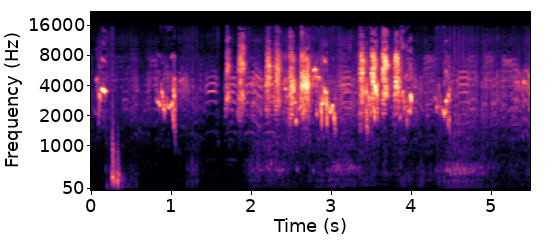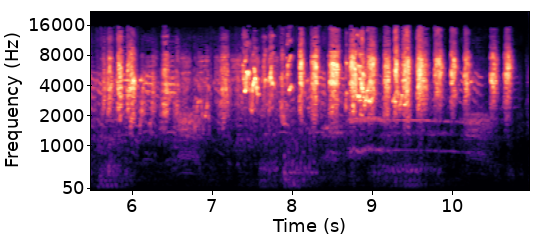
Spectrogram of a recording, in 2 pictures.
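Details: Several budgerigars kept in a forest-environment aviary, starting with a sharp knock, then bursts of rapid scratchy chirps and twittering that grow busier toward the end, with a steady faint whistle near the close.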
